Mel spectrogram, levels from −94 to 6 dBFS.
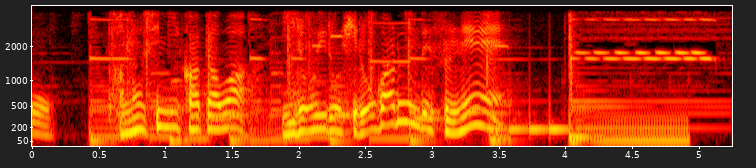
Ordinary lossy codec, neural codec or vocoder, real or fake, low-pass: none; none; real; 3.6 kHz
